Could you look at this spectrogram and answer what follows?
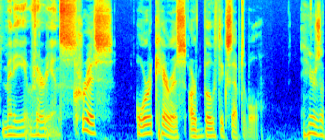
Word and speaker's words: kris: They use caris and then only mentioned on the side pronounced and sometimes spelled as Chris.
